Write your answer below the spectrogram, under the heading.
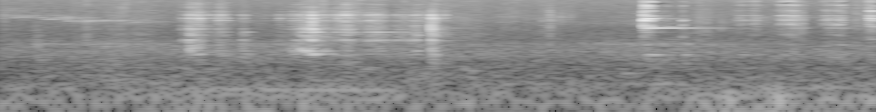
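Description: Light metallic clinks with brief ringing as the old downstream oxygen sensor is unscrewed and lifted out of the exhaust pipe: a cluster about a second in, then one sharper clink near the end.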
